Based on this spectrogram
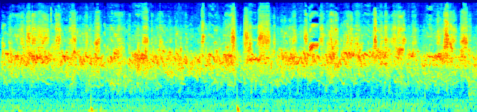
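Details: Many Australian budgies calling together in a colony aviary: constant high-pitched chattering and chirping, a short squeaky rising whistle standing out midway, with two soft knocks in the background.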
